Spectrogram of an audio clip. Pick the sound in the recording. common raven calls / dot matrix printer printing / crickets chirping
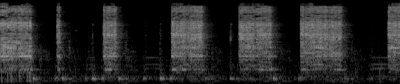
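dot matrix printer printing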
